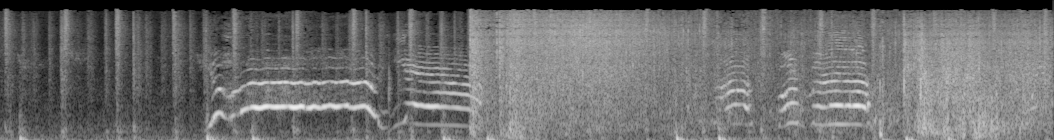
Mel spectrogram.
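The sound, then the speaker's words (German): Children cannonball into water in a children's audio drama. A sudden loud splash crashes in after sliding whooping voices, followed by more splashing and excited voices. “Ihr könnt nackig reinspringen oder in Unterhose.”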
